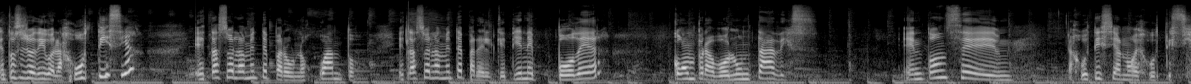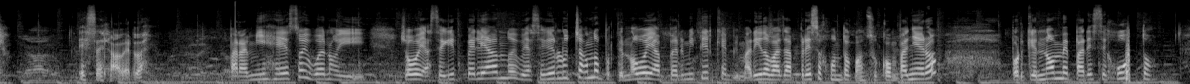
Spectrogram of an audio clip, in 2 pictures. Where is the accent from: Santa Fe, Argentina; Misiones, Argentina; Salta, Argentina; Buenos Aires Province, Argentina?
Salta, Argentina; Hipólito Yrigoyen; vengo desde Hipólito Yrigoyen.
